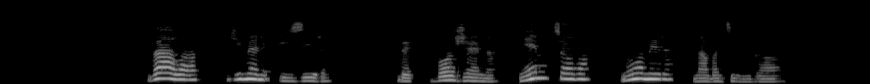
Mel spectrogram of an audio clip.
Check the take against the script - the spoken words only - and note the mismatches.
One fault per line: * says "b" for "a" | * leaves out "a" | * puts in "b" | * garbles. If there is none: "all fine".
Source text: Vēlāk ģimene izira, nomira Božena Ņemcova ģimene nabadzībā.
* says "bet" for "nomira"
* says "nomira" for "ģimene"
